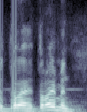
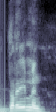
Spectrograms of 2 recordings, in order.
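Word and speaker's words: Drymen: So it's like diamond dry men. So dryman or dreamman depends on what your f though you get what I mean like paisley.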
